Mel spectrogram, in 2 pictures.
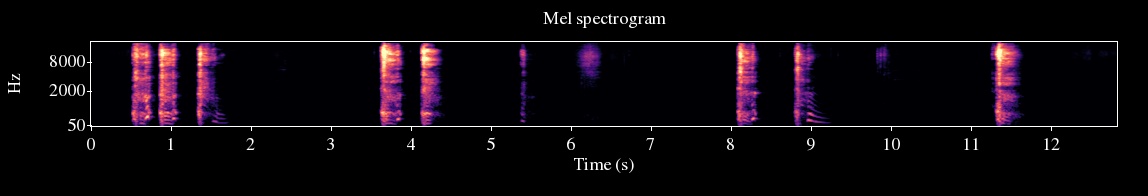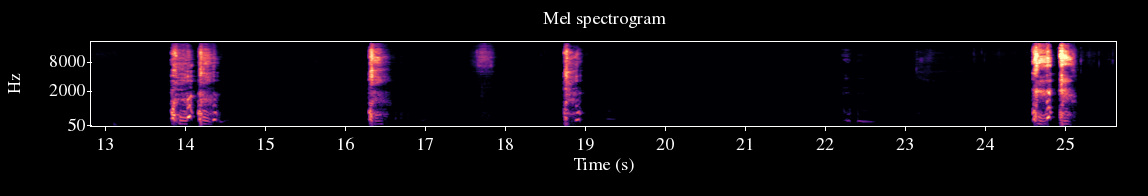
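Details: An adult woman coughs repeatedly, about eighteen short, explosive coughs in small bouts, in a quiet room.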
